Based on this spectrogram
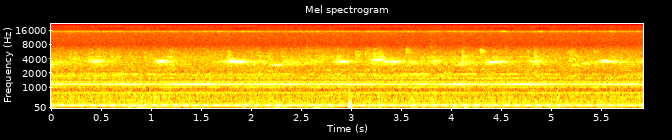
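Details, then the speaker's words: Amplifier built with a Geestar 2.1 remote kit, switched on, heard through the speaker: steady low hum with a fainter high buzz on both channels; ground hum, to be fixed by adding an earth connection. "ആ humming noise നിങ്ങൾക്ക് കേൾക്കാൻ പറ്റുന്നുണ്ട് ഇതാണ് ആംപ്ലിഫയറിൽ നിന്നും സ്പീക്കറിലേക്ക് വരുമ്പോൾ അതിന്റെ ഒരു ഹമ്മിങ് നോയ്സ് ദാ ഇതാണ് വരുന്നത്"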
